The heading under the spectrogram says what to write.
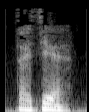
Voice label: "zaijian", Chinese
